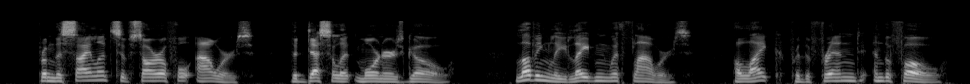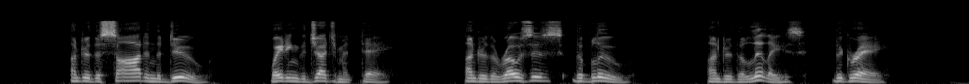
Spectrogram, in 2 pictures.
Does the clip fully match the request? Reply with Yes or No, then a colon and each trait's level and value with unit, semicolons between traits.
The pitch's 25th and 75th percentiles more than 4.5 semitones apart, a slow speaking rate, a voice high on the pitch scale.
No: average, 5.2 semitones; slow, 125 wpm; medium, 140 Hz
